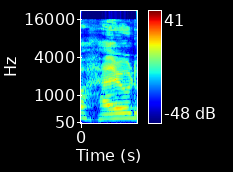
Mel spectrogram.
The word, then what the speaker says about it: hyoid: Tongues, और जो टंग टंग का जो बोन कहते हैं, उसको बोन को हायोइड बोन्स कहते हैं। इट हैज HYOID, हायोइड bones.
